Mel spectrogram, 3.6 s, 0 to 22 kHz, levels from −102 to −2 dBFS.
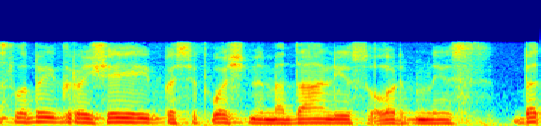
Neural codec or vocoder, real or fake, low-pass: codec, 16 kHz, 2 kbps, FunCodec, trained on LibriTTS, 25 frames a second; fake; 5.4 kHz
